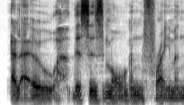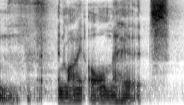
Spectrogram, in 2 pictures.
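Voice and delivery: very slow, measured, drawn-out British accent. Practicing accents, mixing two voices: British Morgan Freeman voice. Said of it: "It's a British Morgan Freeman".

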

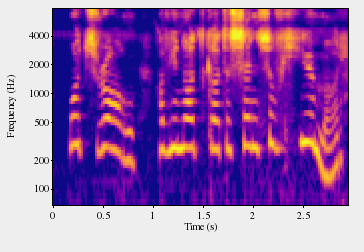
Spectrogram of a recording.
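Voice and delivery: put-on very high, old Scottish lady voice with Scottish accent. Comparing someone's voice to a relative's, imitating great aunt Joanne. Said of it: "imagine that was my great aunt Joanne saying".

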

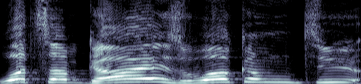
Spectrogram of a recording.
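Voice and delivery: booming, very loud, very high-pitched. Opening the podcast episode and welcoming the listeners: speaking really loud. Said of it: "I'm being really loud".

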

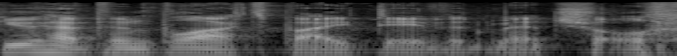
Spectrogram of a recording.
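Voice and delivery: normal talking voice

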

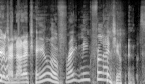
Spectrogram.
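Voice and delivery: very high, creepy host voice. Joking about a movie scene, introducing a tale: Crypt Keeper voice. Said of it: "It's the Crypt Keeper now".

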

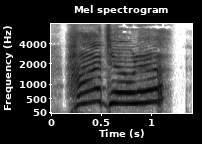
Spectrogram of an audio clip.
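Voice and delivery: put-on high, loud Southern belle accent.

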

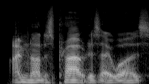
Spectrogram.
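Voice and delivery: ordinary talk

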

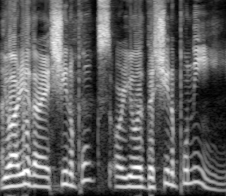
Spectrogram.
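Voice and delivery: loud, put-on Italian-style continental accent. Joking about the podcast name's Italian plural: talking like Super Mario. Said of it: "I like when you talk like, like Super Mario".

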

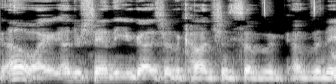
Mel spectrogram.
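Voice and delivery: ordinary delivery

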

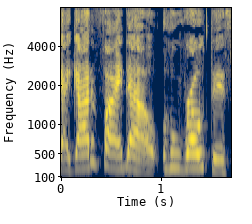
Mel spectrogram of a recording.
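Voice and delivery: ordinary talk

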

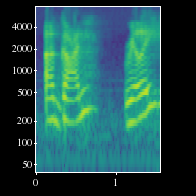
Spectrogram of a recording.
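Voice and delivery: ordinary delivery

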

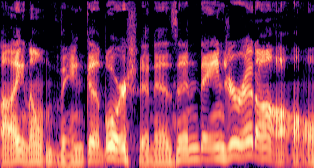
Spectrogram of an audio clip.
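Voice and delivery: deliberately terrible, clumsy, slow, high put-on voice. Quoting what she kept on saying: horrible Susan Collins impression. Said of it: "I'm doing a horrible impression of her".

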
